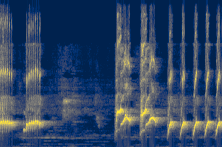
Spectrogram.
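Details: Bulbul, locally called cucak ranting, recorded as bait to draw birds in: two clear chirps, a quiet gap, then harsh bursts that lead into a quick series of sharp, repeated descending notes.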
